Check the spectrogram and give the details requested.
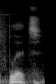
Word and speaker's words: Blitzo: Okay, first of all, it's Blitz. The O is silent Second, that's a stupid name.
